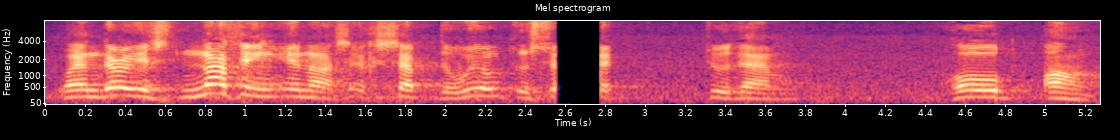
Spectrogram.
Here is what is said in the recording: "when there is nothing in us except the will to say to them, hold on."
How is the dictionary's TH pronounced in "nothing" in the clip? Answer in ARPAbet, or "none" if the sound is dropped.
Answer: TH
